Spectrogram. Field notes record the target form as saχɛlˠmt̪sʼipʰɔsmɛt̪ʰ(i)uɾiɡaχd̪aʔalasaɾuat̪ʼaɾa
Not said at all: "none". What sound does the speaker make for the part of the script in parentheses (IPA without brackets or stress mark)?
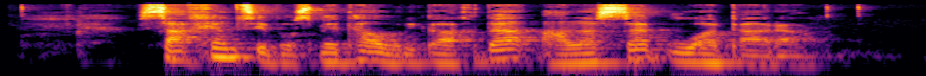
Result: a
